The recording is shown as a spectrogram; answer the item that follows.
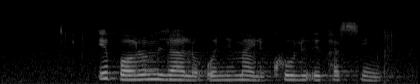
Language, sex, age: South Ndebele, female, 18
